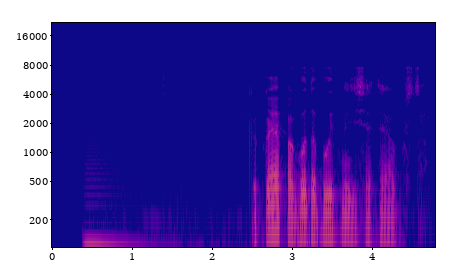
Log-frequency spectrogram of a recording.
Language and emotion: Russian, neutral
